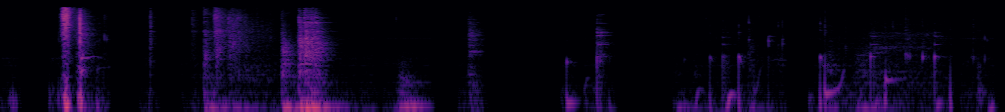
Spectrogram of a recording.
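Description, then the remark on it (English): Dark beer glugs and splashes into a Chimay glass in uneven bursts, with a bright fizzing hiss between pours, fairly loud. No one speaks. “That even sounds good pouring in that Chimay glass, man.”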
